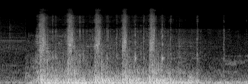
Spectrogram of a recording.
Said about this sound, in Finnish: Salva! Fem skott i luften.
